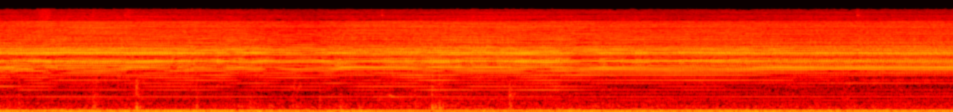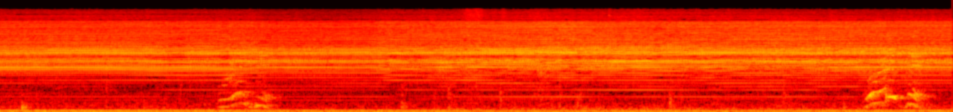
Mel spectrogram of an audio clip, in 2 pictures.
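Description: A steady electrical buzz made up of several constant tones, with a low hum underneath, unchanging throughout. A short muffled voice sounds about twelve seconds in.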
